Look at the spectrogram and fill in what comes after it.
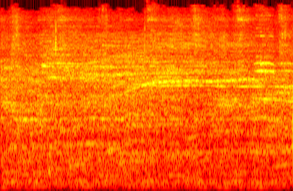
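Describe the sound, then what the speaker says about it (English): A wrestling crowd at a Real American Freestyle event in Georgia cheering steadily, a broad, loud wash of voices filling the arena without pause. "As expected, this crowd getting behind it."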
